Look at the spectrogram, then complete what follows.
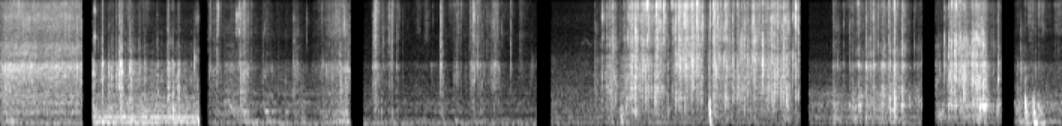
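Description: Plastic snack wrappers crinkling as a hand rummages through a pile of fruit-snack packets. The crinkling is loudest from about eight to eleven seconds in, with shorter, quieter handling sounds before and after that stop abruptly at several cuts.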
